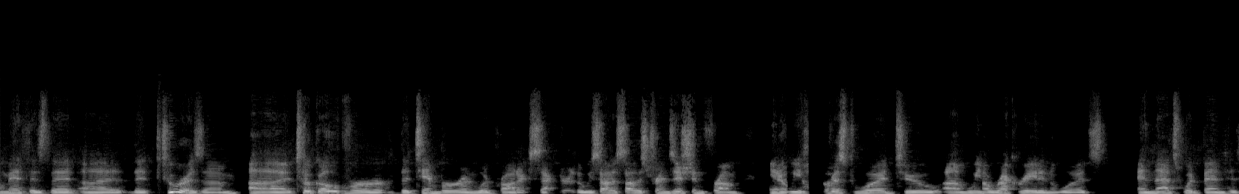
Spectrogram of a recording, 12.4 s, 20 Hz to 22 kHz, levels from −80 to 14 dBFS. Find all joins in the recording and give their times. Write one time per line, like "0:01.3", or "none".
0:02.4
0:07.8
0:09.8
